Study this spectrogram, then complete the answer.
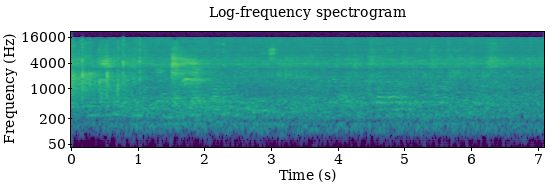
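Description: A man speaks calmly through a loudspeaker in a large hall.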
